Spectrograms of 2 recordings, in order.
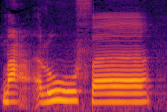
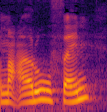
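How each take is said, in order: First: The word ends with a long 'a' sound. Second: The word ends with an 'an' sound. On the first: The speaker calls it right. "kita baca ma'rufa" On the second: The speaker calls it wrong. "kita tak baca ma'rufan"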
